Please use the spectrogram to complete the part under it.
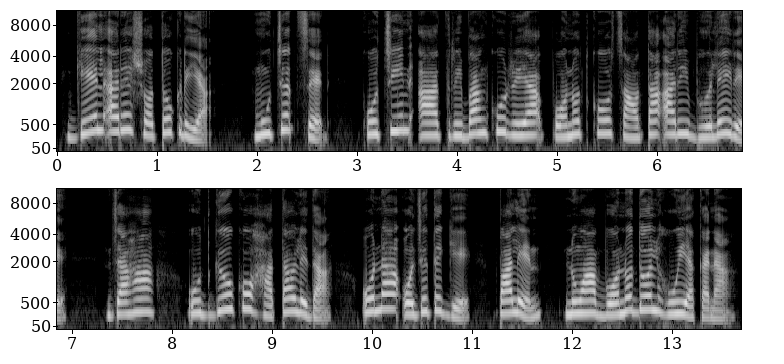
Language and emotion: Santali, neutral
